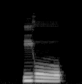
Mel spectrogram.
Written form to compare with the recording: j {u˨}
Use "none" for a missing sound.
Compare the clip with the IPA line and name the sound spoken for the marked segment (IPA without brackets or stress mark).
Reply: o˨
